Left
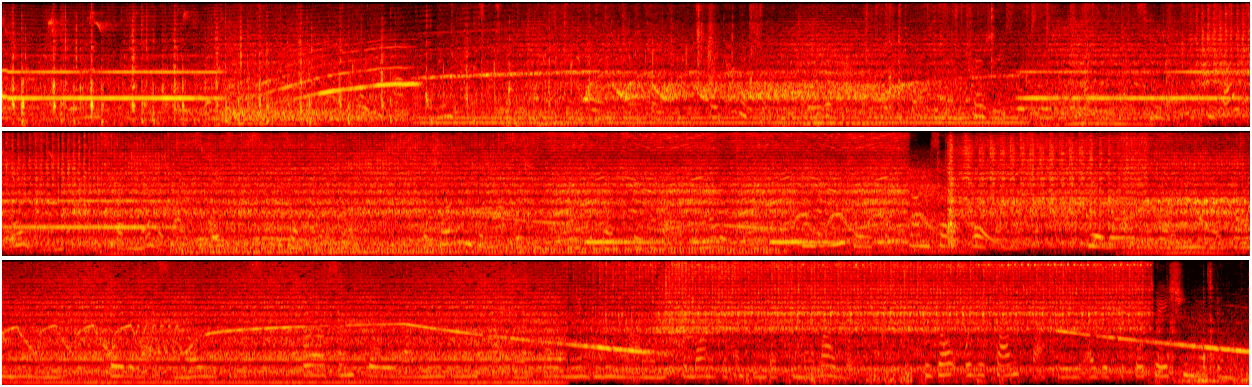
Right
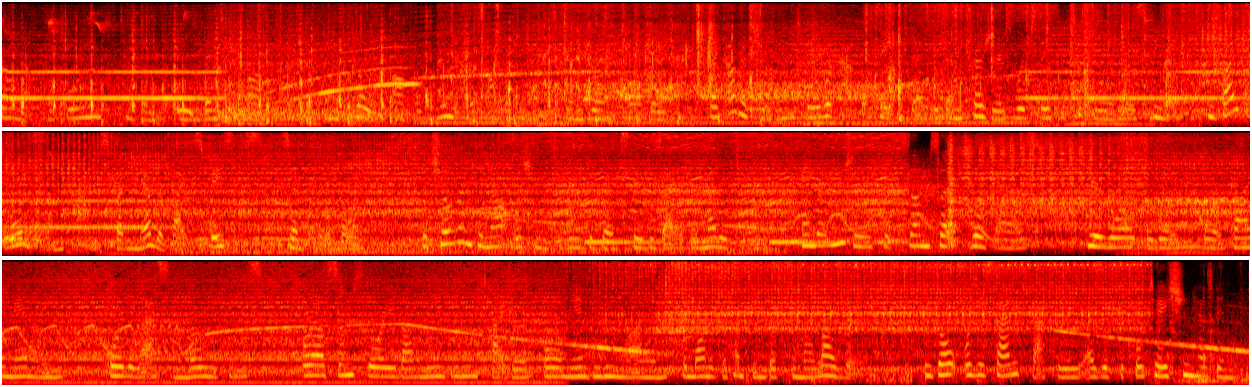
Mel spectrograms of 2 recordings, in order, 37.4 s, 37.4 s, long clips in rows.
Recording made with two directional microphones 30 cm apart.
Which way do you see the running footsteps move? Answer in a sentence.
In this clip you hear the running footsteps travel towards the right.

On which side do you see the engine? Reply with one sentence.
You can hear the engine in the centre.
